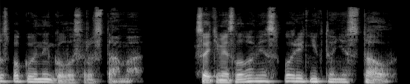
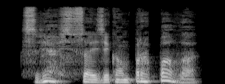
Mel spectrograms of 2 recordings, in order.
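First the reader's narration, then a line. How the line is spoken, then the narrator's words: Hysterical near-shout. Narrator (Russian): с нотками истерики почти вскрикнула Мелинда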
